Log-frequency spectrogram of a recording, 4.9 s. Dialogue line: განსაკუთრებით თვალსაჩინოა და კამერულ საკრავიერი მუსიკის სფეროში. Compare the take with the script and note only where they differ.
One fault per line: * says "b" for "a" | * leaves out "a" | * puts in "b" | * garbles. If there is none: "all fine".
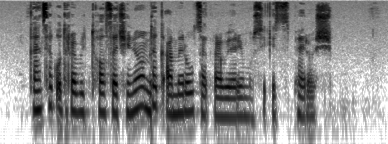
all fine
